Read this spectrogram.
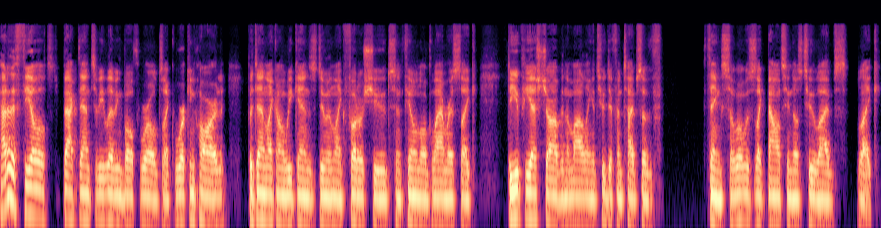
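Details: Adult speaker, low-pitched voice; normal speech.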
